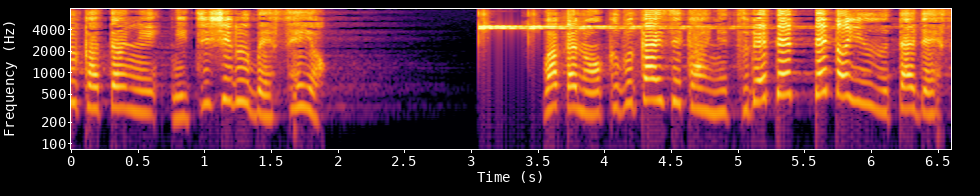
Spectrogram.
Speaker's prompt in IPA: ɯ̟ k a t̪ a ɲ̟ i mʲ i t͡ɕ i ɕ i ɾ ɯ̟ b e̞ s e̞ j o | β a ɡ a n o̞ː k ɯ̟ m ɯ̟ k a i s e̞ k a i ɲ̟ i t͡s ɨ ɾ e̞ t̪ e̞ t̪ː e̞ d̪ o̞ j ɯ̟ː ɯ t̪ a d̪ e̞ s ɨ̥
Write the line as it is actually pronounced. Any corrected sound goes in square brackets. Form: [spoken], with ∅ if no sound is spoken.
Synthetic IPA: ɯ̟ k a t̪ a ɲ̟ i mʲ i t͡ɕ i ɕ i ɾ ɯ̟ b e̞ s e̞ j o | β a [k] a n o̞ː k ɯ̟ [b] ɯ̟ k a i s e̞ k a i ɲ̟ i t͡s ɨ ɾ e̞ t̪ e̞ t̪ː e̞ [t̪] o̞ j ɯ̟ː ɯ t̪ a d̪ e̞ s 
